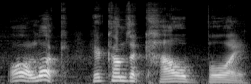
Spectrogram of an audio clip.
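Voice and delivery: high, loud mock excitement, then slowing; mock excited. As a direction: gush like a kid spotting a cowboy. Mocking onlookers pointing at cowboy.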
